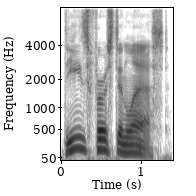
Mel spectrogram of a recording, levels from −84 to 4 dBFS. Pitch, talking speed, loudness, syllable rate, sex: 125 Hz, 170 wpm, -16 LUFS, 3.9 syllables/s, male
